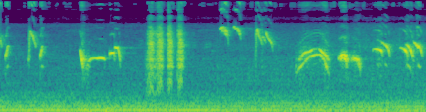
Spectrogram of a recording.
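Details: Greater green leafbird from Medan, North Sumatra, a caged songbird singing: quick high chirps, a short harsh rasp, then arched whistled slurs, with low hum behind.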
